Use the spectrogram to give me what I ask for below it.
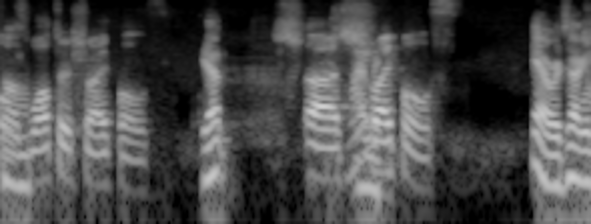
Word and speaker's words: Schreifels: Walter Schreifels.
